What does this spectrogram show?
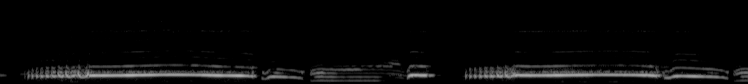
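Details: Puter pelung turtle dove, said to sound like a ghost: two long, drawn-out, hollow low coos, each held about two seconds and ending in a short dip, with quieter broken notes between them.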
